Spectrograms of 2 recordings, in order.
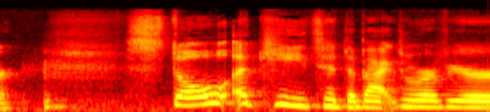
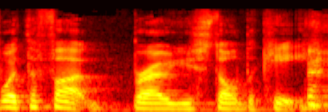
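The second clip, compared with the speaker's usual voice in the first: mock matter-of-fact, plain delivery; 4 semitones lower than usual. Retelling a recorded call confronting the key thief, imitating a matter-of-fact tone. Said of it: "she very matter-of-factly says".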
